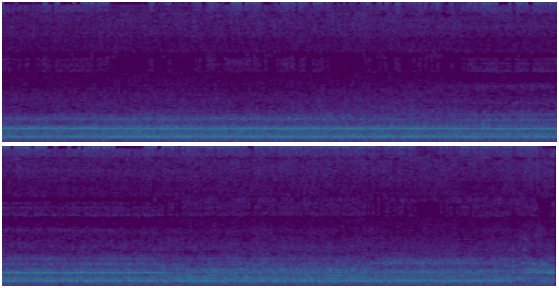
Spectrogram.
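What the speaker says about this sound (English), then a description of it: "heat gun again." A heat gun blows steadily over embossing powder on a stamped card, giving a constant, fairly quiet whooshing roar with a faint whine, with no voices.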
